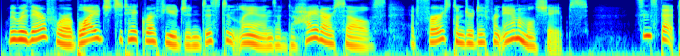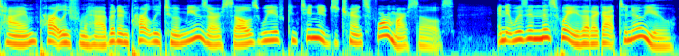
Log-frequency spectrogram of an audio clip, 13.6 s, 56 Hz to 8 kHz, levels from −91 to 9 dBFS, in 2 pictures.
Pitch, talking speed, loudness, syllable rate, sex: 200 Hz, 215 wpm, -18 LUFS, 6.4 syllables/s, female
